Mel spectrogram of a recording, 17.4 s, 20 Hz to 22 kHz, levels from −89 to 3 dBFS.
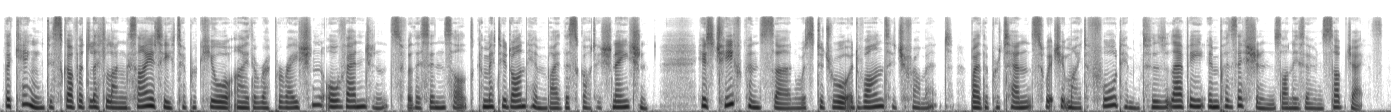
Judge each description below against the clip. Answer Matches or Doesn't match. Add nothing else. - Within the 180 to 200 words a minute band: Doesn't match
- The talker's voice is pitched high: Matches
